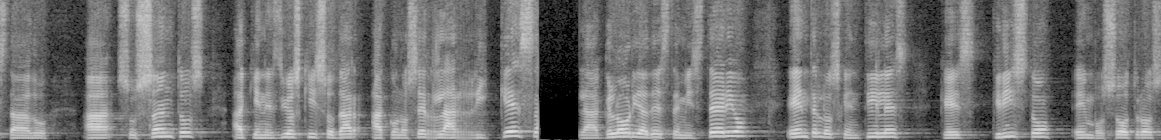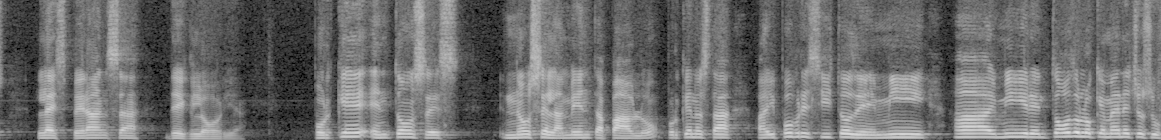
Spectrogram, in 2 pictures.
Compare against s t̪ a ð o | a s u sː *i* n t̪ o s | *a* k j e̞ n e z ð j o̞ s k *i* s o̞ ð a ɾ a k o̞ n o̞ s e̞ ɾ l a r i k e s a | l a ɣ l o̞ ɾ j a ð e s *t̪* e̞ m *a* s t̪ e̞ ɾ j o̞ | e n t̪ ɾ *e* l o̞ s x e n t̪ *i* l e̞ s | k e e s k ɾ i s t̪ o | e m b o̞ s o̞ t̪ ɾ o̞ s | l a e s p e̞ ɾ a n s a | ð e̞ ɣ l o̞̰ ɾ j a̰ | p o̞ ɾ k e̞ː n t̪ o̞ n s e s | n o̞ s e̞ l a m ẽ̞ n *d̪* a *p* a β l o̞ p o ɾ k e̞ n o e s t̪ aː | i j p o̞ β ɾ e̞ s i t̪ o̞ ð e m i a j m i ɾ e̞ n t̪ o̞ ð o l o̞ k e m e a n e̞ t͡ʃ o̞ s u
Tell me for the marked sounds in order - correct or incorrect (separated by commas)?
incorrect, correct, correct, correct, incorrect, correct, correct, incorrect, correct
